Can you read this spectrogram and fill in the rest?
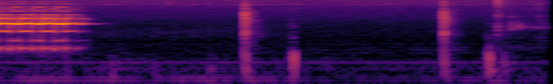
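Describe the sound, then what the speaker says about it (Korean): Telephone ringing in a school during a recorded teacher-exam lecture, a brief harmonic ring at the start followed by quiet room with a few sharp knocks or clicks. "또 전화가 왔습니다."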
